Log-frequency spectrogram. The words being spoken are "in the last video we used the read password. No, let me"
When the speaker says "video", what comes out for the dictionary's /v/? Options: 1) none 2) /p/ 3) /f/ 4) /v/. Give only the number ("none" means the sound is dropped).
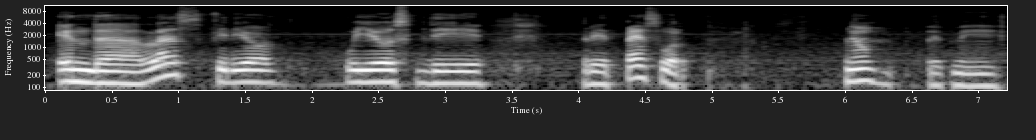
3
